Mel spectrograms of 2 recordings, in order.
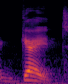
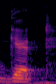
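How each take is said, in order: First: "गेट" with long e gliding into i; correct "ei" diphthong. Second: "गेट" with short flat e, like "get"; wrong non-native vowel. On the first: Teacher correcting learners, "गेट" with a full ei glide. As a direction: stretch "गेट" into "geh-eet". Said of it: "correctly कैसे pronounce करना है". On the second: Teacher showing learners' mistake, "गेट" as short "get". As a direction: cut the glide from "गेट", say "get". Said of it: "इसको wrongly कैसे pronounce करते हैं". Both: Shown as a demonstration.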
